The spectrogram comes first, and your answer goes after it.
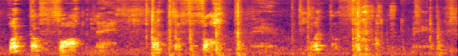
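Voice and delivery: breathy disbelieving whisper, under the breath. Real, not acted. Baffled by the swan and woman story, whispering. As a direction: mutter it in awe, all air.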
